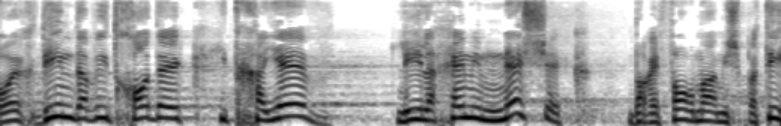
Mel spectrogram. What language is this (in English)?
Hebrew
